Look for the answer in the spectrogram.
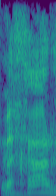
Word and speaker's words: Machar: How are you spelling that? – M A C H A R. – Yeah. – Yeah. – Against. – What is it? – Macha. There's a famous Macha bar in Aberdeen and Macha's Cathedral.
